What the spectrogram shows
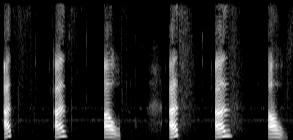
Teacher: दांतों की टिप को जाके लग रही है जुबान इसलिए इनके अदा करने में नरमी है इनको शिद्दत से अदा नहीं किया जा सकता सा को हम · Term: लिसा विया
